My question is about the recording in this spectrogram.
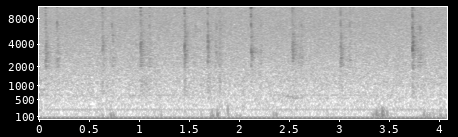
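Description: Computer keyboard keys being typed, about ten short, irregular clicks as a word is entered, over a steady low hum.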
